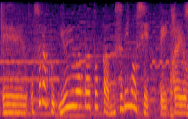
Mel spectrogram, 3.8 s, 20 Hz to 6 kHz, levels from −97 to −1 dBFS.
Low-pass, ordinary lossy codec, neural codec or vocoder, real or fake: 5.4 kHz; MP3, 48 kbps; none; real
